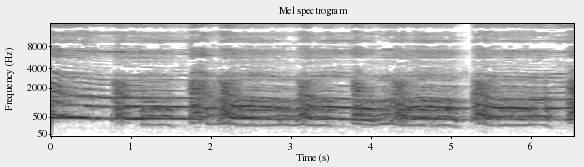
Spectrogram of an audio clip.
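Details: Siberian huskies Sirius and Hendrix join in with wolf howls playing on a television, giving steady, sustained overlapping howls with rich harmonics, pitch holding level then dipping, renewed in fresh surges roughly every second or so.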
